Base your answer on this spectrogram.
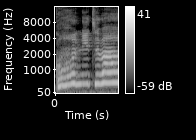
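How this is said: It is said in a fawning, coaxing way.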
